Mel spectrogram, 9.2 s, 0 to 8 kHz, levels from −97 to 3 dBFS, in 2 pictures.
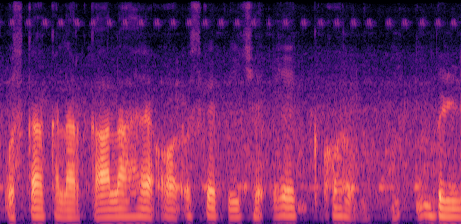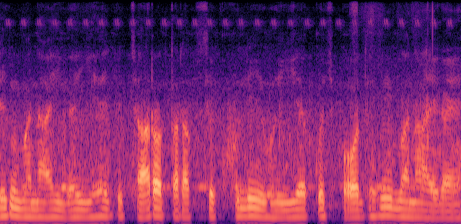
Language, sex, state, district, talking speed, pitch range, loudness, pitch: Hindi, male, Jharkhand, Jamtara, 145 wpm, 100-110 Hz, -21 LUFS, 105 Hz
